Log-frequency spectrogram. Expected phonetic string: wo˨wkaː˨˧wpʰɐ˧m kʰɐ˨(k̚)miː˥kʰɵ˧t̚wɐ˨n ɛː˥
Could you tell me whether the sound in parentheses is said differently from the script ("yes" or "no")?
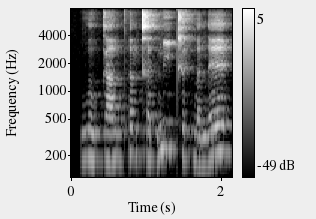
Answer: yes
